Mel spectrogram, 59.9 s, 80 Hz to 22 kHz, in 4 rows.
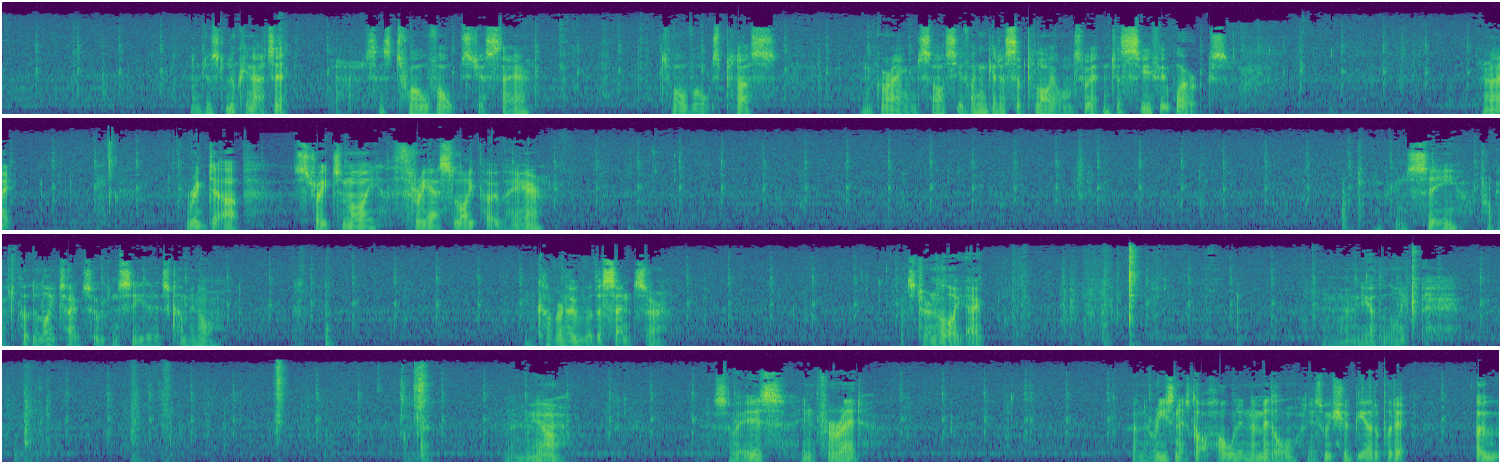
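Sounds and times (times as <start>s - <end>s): faint regular ticking: 0.0s - 59.9s
faint steady hum: 0.0s - 59.9s.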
